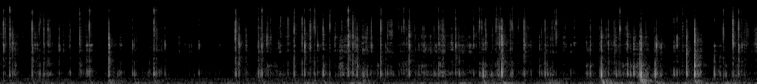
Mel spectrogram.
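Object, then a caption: Plastic foot massage board tapped and scratched with long nails. Long acrylic nails scratch and tap across the rounded nubs and central dome of a white plastic foot massager board. The result is a dense run of quick, dry clicks and scratchy rasps, bright and crisp with almost no ring after each tap.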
